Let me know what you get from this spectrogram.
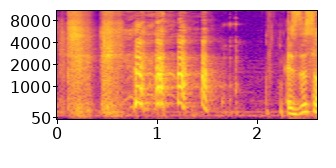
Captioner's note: laughing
